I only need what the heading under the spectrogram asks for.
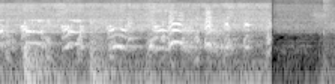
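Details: Kukuak Balenggek rooster kept by a hobby breeder, heard in a short burst of rapid, clipped crow syllables lasting about two seconds before it cuts to near silence.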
